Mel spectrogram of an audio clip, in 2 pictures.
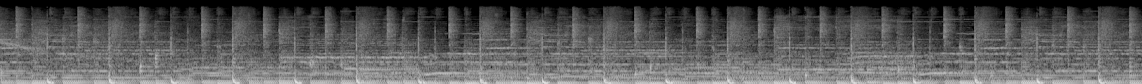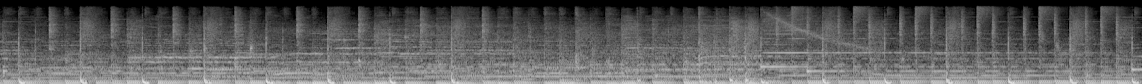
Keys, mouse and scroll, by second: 12.1 click, 15.6 ctrl+z.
